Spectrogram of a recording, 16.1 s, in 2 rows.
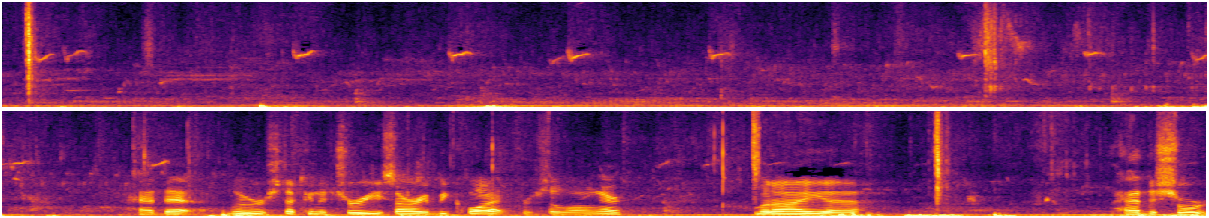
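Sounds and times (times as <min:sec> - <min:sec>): small bird chirping: 0:00.0 - 0:10.7, 0:11.3 - 0:13.2
faint low hum: 0:00.0 - 0:16.0
low thumps: 0:01.6 - 0:03.8.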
